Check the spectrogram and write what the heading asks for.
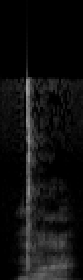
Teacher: for the bilabial click, nasalization is done with an M.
